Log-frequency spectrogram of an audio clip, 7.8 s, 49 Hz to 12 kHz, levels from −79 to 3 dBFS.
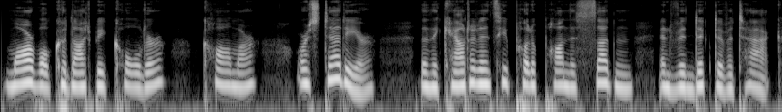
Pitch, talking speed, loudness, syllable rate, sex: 175 Hz, 145 wpm, -18 LUFS, 5.0 syllables/s, female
